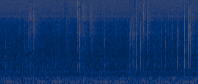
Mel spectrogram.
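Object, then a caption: Glass and metal smartphone. Long nails tap and scratch across the glass of a dark glass-and-metal smartphone, a solid flat device. Quick, irregular bright clicks and light scratches come over a steady low hum.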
